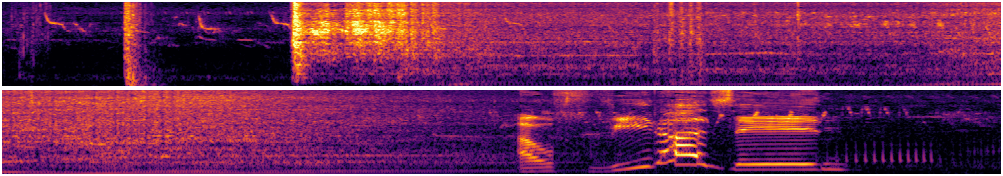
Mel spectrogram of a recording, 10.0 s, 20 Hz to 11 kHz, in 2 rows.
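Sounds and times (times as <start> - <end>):
sharp thuds: 0.6 - 0.9
car engine starting, idling and driving off: 1.4 - 8.2
speech: 7.6 - 9.4.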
